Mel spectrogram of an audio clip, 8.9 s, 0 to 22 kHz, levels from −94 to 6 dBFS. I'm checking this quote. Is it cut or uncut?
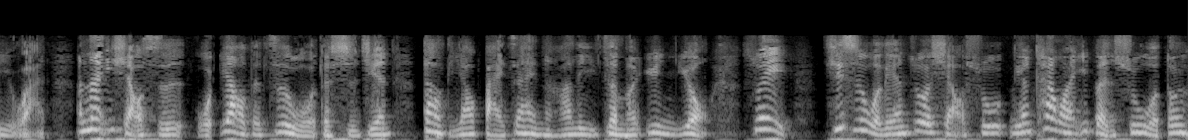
uncut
